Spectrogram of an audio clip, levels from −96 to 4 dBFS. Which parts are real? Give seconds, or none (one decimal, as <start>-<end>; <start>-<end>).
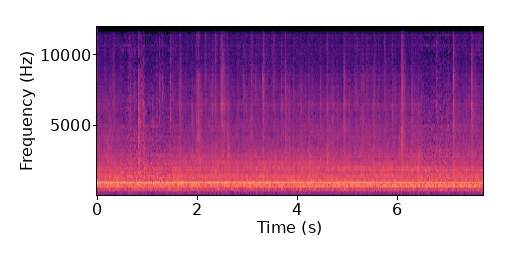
0.5-1.5; 6.5-7.1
